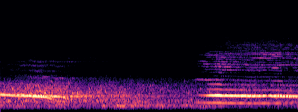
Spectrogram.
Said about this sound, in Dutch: Opeens hoorden ze een huiveringwekkend geluid. De walvis praatte tegen hen.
